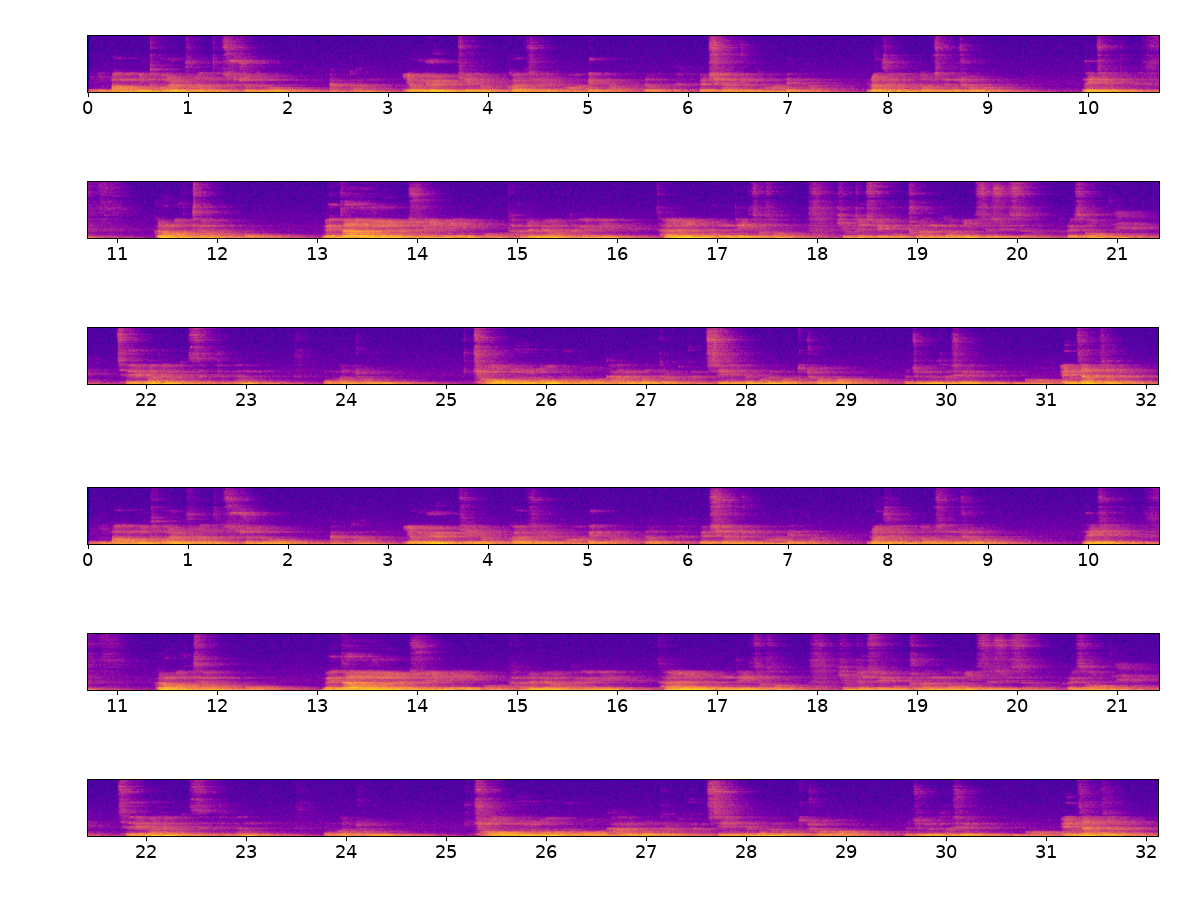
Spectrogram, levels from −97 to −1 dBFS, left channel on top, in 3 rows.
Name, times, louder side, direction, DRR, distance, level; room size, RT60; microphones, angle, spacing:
voice 1, 0.0-2.0 2.4-5.7 6.1-7.3 7.8-9.1 9.9-10.3 11.4-12.6 13.0-16.0 16.4-20.2 20.5-20.9 21.7-23.1 23.8-24.5 25.3-27.3 27.6-29.0 29.6-30.2 30.8-31.8, left 1 dB, 65° left, -6 dB, 0.7 m, -21 dB
voice 2, 10.1-10.8 20.9-21.4 30.0-30.8, left 2 dB, 30° left, -8 dB, 0.4 m, -32 dB
2.6 x 2.3 x 2.5 m, 1.4 s
head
